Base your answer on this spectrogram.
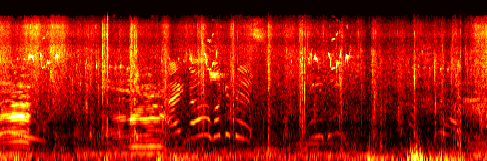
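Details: Highland cattle herd, fed fresh grass after a spell on hay, excited while a new calf runs about; several overlapping rich moos, some falling in pitch, one long drawn-out bellow mid-clip, with faint high bird chirps behind.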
